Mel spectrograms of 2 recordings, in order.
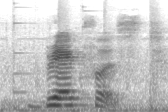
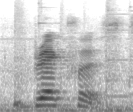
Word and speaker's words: breakfast: Just because it is having break and then fast in it, again, does not mean you have to pronounce it that way, right?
